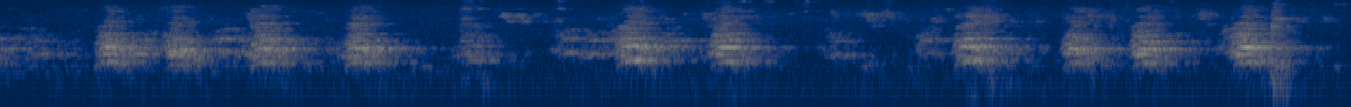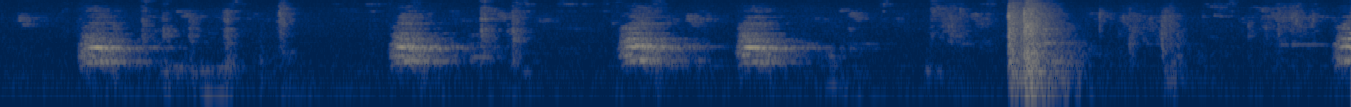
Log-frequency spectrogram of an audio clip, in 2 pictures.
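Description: A dog barking over and over in quick runs of short barks, with a single sharp thump about twelve seconds in.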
